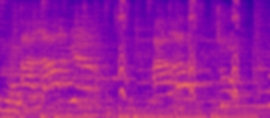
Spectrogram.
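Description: A TWICE member imitating a baby, making short high childlike babbling and cooing sounds in quick bursts, with a little talk mixed in.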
